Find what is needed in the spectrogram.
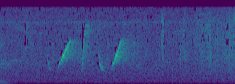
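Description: A bird calling in the forest: a few quick, high chirps that sweep upward in pitch, close together.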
